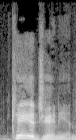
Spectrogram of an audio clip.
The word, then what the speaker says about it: Kayajanian: How would you pronounce her last name? Kayajanian.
